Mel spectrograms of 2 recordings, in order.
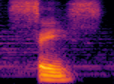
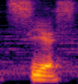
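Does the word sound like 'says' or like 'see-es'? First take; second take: says; see-es. First: The vowels blend into one 'say' sound. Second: The vowels sound like 'see-es', in two parts. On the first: The speaker calls it right. "it's seis" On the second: The speaker calls it wrong. "six is not sies"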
